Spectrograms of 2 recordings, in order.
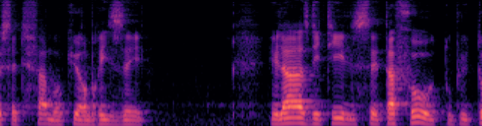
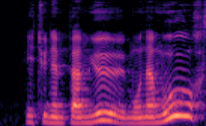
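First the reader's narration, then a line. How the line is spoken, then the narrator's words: Furious exclamation, clapping hands. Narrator (French): s'écria Lorenza en frappant avec rage dans ses deux belles mains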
